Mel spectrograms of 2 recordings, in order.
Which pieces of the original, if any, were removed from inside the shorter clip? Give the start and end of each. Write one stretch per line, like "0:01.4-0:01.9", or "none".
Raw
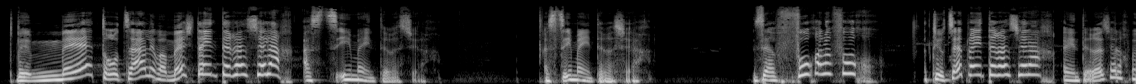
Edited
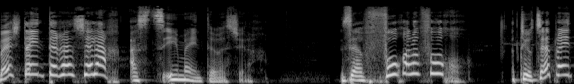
0:05.0-0:07.4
